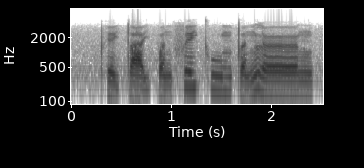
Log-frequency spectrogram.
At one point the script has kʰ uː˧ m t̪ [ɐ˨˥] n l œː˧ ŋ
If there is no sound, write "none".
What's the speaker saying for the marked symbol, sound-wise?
ɐ˨˥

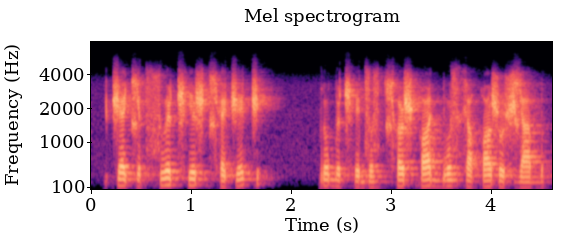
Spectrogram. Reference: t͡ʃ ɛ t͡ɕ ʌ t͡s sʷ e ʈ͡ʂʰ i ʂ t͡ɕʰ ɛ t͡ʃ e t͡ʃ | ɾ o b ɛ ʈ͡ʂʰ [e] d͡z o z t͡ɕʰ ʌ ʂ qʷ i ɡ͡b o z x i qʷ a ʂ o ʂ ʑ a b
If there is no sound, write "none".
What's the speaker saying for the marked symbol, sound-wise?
e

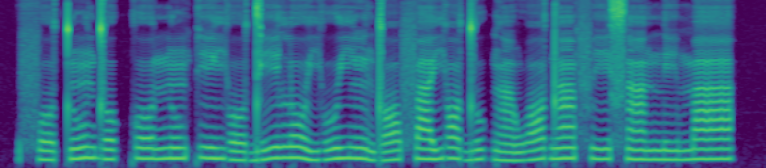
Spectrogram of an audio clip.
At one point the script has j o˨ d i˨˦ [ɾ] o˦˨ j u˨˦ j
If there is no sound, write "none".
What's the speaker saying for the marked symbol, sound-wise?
l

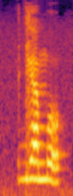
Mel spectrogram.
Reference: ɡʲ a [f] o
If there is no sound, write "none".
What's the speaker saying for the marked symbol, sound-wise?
m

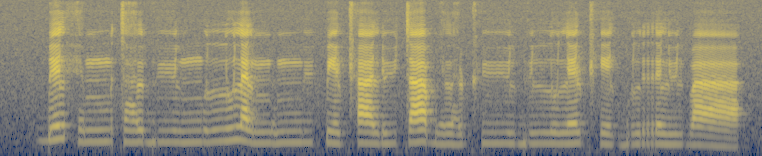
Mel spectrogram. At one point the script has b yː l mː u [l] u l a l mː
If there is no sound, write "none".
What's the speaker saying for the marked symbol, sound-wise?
lː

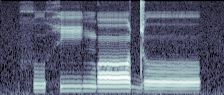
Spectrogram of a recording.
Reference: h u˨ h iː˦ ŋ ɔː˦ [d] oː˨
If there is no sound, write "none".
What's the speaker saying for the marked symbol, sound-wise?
d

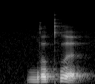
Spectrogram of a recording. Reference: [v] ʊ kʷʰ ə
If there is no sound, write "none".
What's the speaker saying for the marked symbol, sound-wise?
b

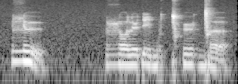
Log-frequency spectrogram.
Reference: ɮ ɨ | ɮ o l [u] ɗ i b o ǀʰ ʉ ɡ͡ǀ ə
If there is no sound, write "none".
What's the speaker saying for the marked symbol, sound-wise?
y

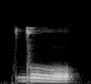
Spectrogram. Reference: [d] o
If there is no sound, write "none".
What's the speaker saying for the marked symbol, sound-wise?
d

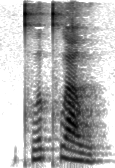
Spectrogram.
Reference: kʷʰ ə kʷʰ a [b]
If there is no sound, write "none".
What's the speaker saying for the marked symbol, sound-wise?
w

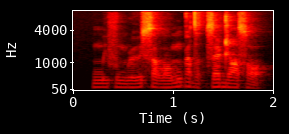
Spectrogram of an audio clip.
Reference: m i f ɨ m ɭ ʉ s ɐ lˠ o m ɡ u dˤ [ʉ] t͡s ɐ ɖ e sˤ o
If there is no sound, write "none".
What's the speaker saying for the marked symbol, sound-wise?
ɨ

